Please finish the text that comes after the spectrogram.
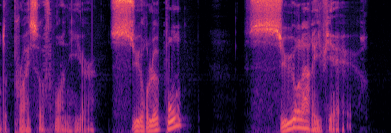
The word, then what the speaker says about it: sur: In this lesson, we will see together three words that are written differently but pronounced the same way. Sur, sur, sur.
